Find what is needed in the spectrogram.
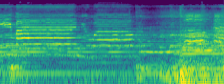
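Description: Children's choir singing with instrumental accompaniment, holding long notes.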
